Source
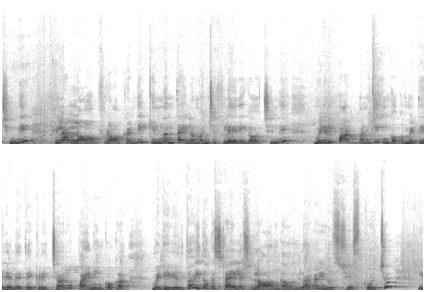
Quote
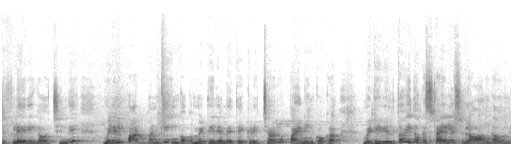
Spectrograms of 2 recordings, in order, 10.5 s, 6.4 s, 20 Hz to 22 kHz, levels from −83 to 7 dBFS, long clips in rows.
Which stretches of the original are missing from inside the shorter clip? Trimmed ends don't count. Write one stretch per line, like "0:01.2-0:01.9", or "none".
none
